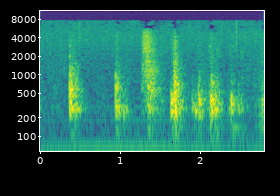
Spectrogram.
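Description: A wooden drawer is handled, with a quick series of dull thumps and short scraping knocks as it slides and shuts, and no one speaking.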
